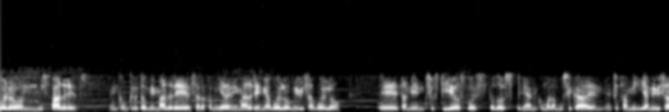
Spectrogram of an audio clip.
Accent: Balearic Islands, Spain; soy un chico mallorquín, tengo 24 años ahora, soy pianista

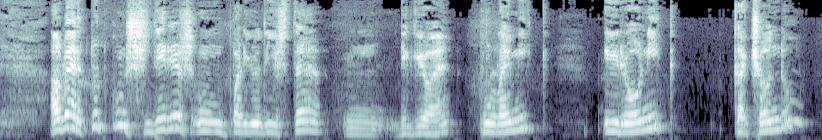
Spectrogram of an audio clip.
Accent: Girona, Catalonia, Spain; jo quan miro un diari com a gironí

